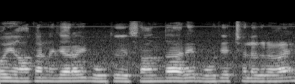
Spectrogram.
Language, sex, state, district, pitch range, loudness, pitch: Hindi, male, Haryana, Charkhi Dadri, 145-150 Hz, -15 LUFS, 150 Hz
